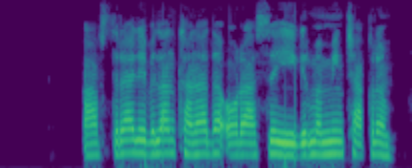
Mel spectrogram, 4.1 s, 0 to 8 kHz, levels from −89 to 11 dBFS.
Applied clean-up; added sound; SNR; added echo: none; none; none; none.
